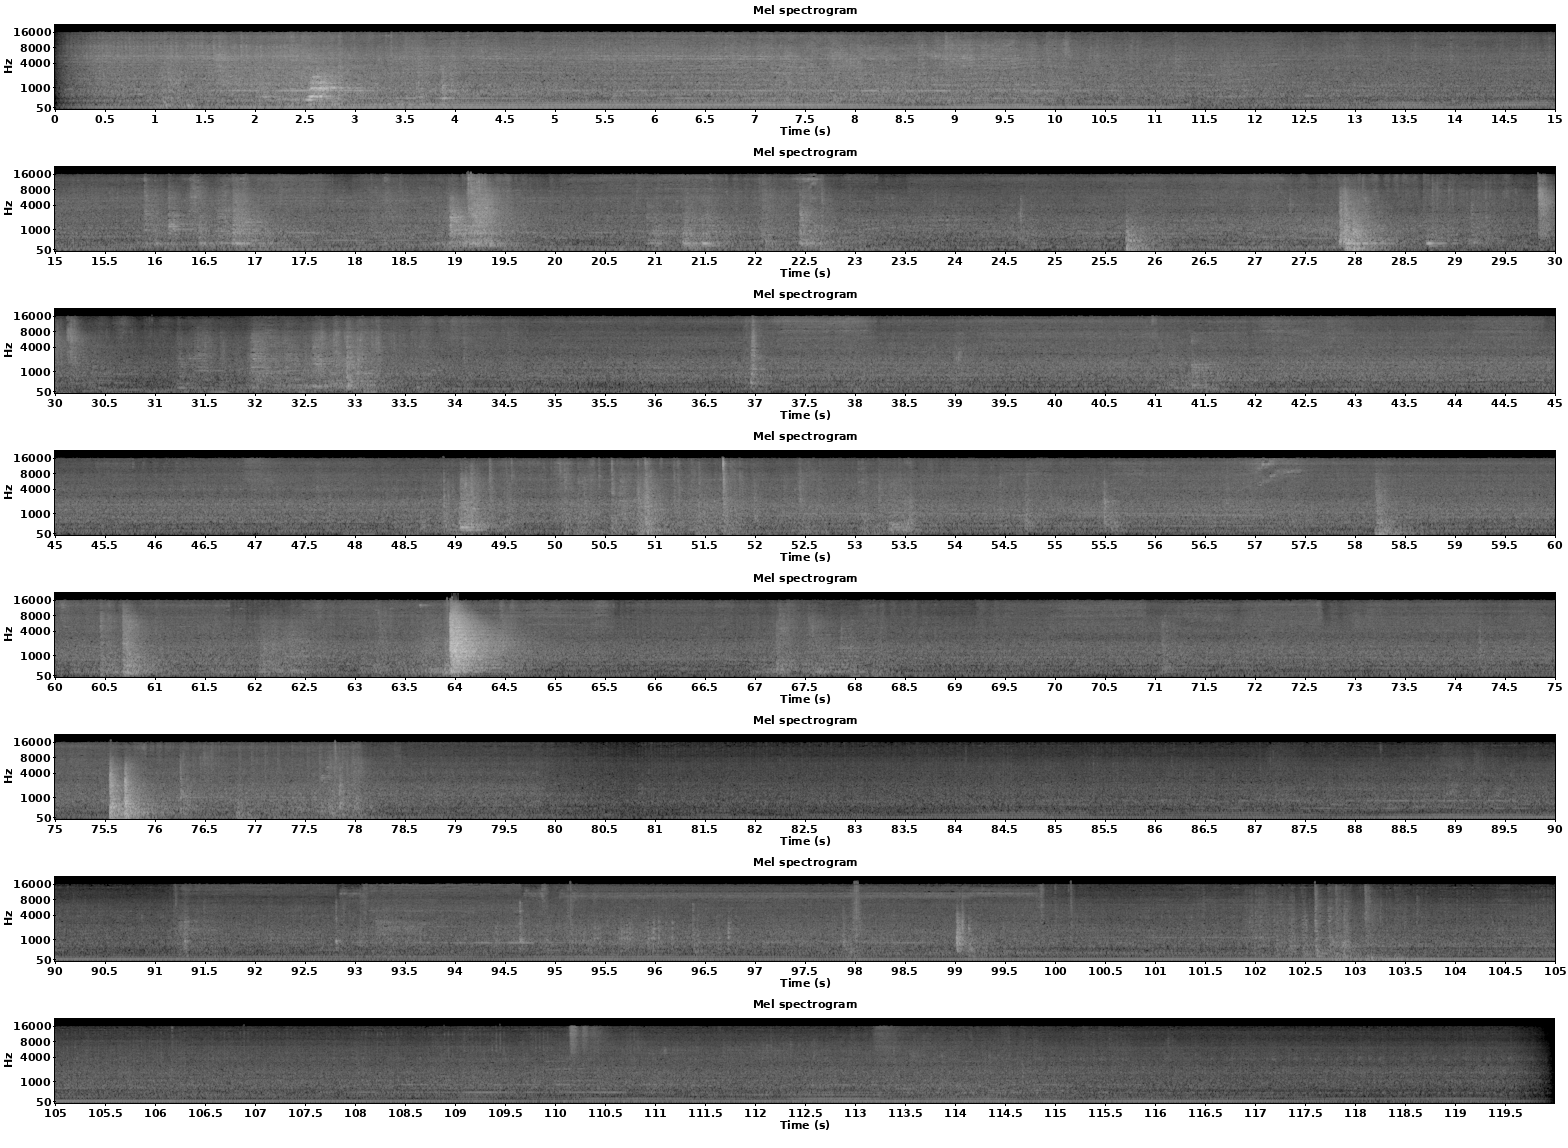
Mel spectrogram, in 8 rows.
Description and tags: An excavator is moving rubble from a container to a truck's belly.
Recorded with Zoom H2. Edited with Audacity.
excavator, mechanical, hydraulic, machine, trash, engine, rubble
